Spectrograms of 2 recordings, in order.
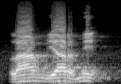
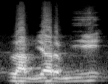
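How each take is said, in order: First: The final vowel is kept short. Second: The final vowel is drawn out long. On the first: The speaker calls it right. "Mi-nya pendek" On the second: The speaker calls it wrong. "Jangan dibaca lam yarmi. Salah"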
